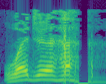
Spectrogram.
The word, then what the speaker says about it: وجهه: فكيف إذا توالى في النطق هاءان؟ لابد من بيانهما، فنقول هكذا وجهه وجهه. ها نبين الهائين بلطف من غير تعسف.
